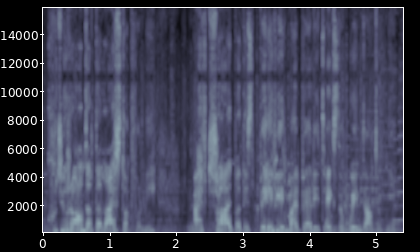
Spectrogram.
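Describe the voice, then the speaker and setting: Lady doing a nice polite settler woman for a game, kinda high gentle voice, music behind. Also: brisk, close to an everyday voice. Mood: grateful, content. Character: cheerful, friendly colonial settler woman. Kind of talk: video game cutscene acting.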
